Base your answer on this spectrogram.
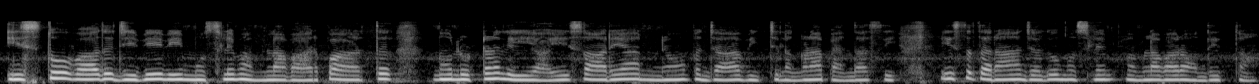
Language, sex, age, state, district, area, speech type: Punjabi, female, 18-30, Punjab, Barnala, rural, spontaneous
